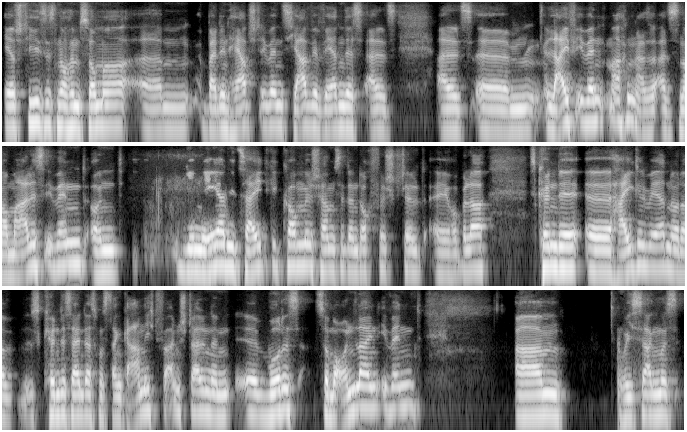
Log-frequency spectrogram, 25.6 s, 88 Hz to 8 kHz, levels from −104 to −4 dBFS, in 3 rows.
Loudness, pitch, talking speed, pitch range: -18 LUFS, 140 Hz, 150 wpm, 130-155 Hz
